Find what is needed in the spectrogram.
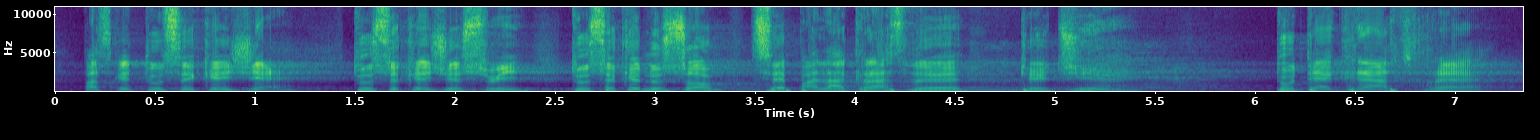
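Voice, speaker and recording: Noticeable background noise sits under the speech. The pace is fairly slow, with ordinary pitch variation. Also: man. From Cameroon. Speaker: preacher. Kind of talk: sermon.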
